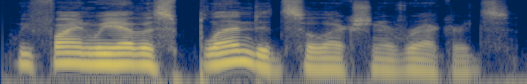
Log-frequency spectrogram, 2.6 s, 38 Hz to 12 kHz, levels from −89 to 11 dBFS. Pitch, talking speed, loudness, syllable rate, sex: 130 Hz, 205 wpm, -15 LUFS, 5.4 syllables/s, male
